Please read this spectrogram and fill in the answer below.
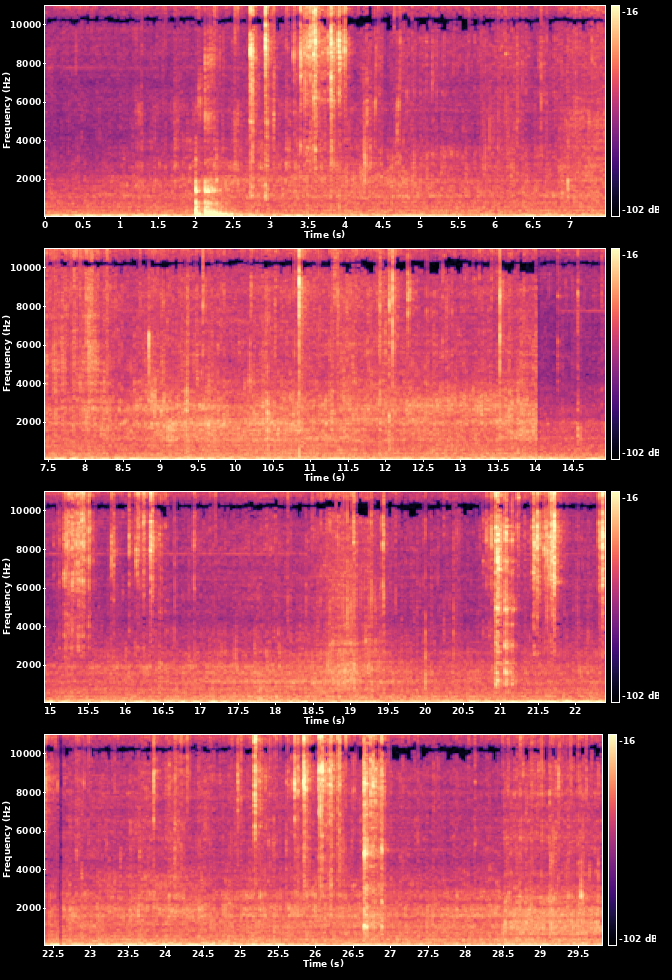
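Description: Soy-and-sugar sauce bubbling and sizzling around pork belly pieces in a nonstick pan as it reduces to a glaze, with sharp spitting crackles now and then. A steady low hum runs underneath.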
